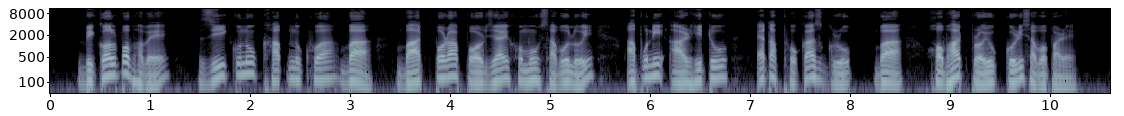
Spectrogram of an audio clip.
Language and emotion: Assamese, neutral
